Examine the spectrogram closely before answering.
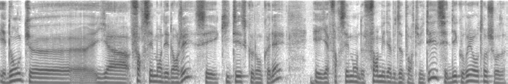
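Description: Talking at a fairly quick pace, a man has a medium pitch and a dark, mellow tone. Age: 50s. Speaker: company director. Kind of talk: interview. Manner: halting.

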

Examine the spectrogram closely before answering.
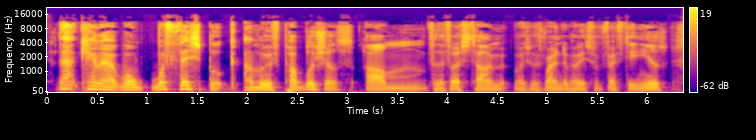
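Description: Against a quiet background, a man with a very deep, low voice speaks at a moderate pace with hardly any pauses, lively intonation and big swings in loudness. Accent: Scottish. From Scotland. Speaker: novelist. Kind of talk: casual interview chat. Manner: animated, profane.

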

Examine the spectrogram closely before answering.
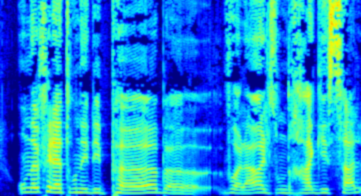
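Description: An animated woman's voice at a medium pitch, on a very clean recording with a silent background. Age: 30s. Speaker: comedian and podcast host. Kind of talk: casual chat. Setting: home recording, bedroom.

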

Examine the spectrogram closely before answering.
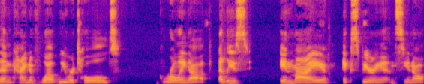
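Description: In a very clean recording with a silent background, a woman with a normal speaking voice talks fairly slowly at a medium pitch with fairly even intonation. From US Midwest. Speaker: podcast co-host. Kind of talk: casual chat.

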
